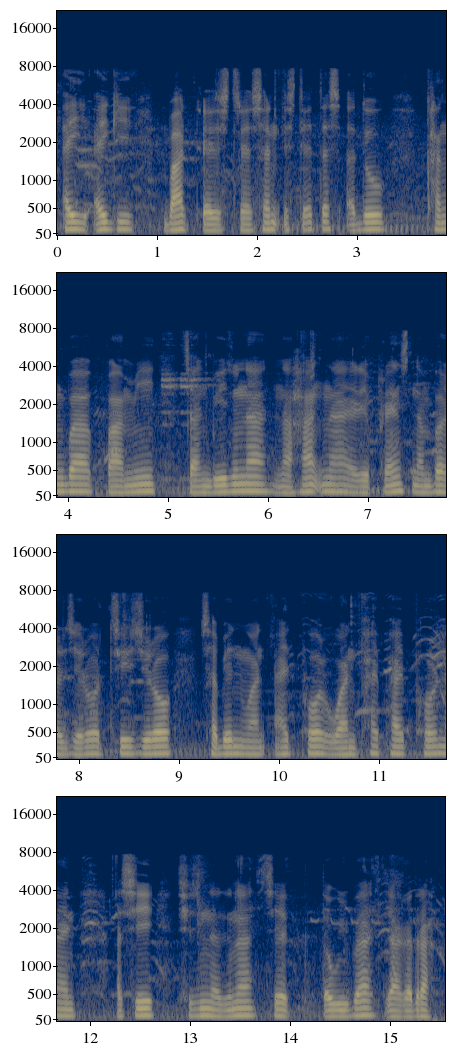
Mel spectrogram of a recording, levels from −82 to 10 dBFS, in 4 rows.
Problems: background sounds at intervals, background conversations at intervals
